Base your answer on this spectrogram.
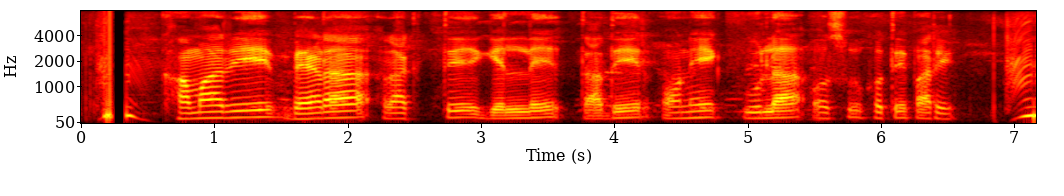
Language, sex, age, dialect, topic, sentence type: Bengali, male, 31-35, Western, agriculture, statement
